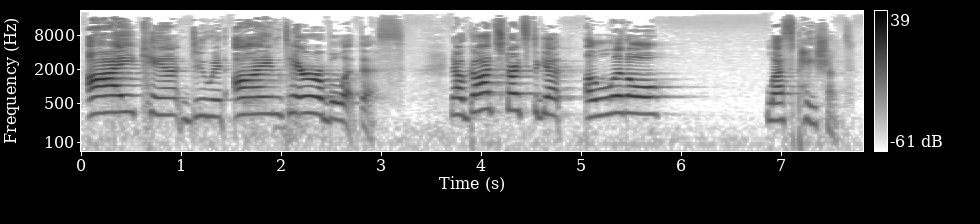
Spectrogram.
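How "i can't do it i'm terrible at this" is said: slow, louder desperate plea; pleading protest. Acted. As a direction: push back at God, slowly and louder. Moses pleading with God.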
